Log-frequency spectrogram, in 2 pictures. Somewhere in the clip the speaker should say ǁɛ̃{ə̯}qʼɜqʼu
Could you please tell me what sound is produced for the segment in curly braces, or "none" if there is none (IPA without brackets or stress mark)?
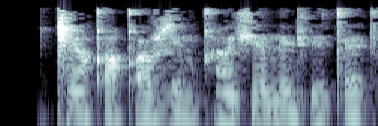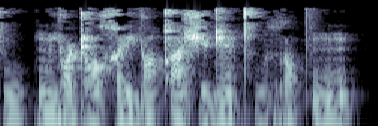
ə̯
